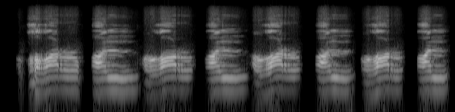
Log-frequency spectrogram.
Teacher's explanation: Next, ghain and qab both are heavy letter, and we will also read ra heavy because the letter before it has fatha sign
